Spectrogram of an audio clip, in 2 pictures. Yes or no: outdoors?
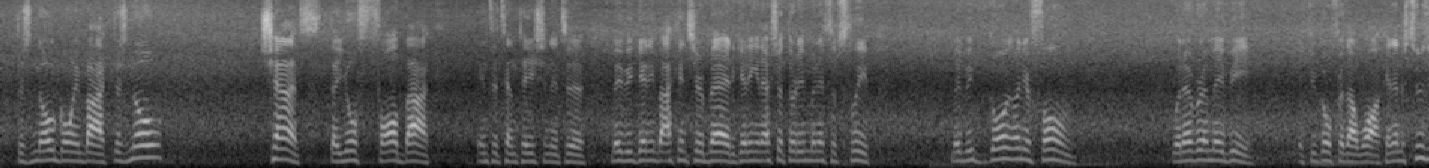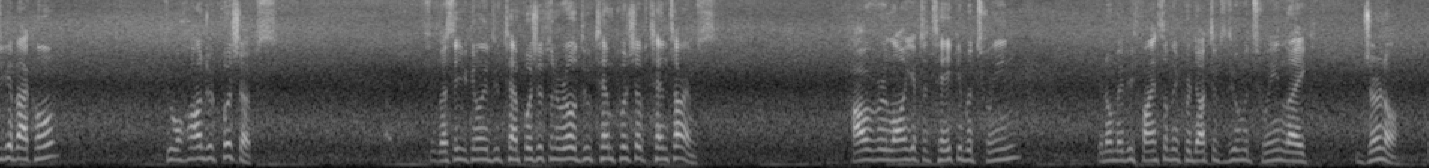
yes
